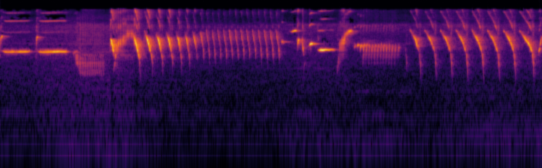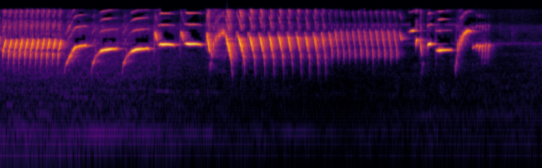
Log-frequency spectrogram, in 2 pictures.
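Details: Canary in full song, alternating rapid rolling trills with clusters of sharp descending chips and bright whistled notes, phrases changing every second or two before stopping abruptly.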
